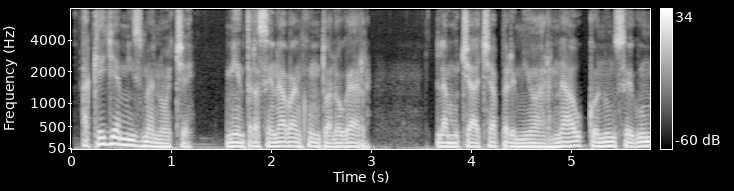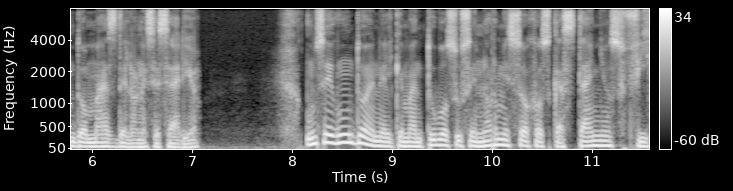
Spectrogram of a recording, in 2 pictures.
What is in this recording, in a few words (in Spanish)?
spanish mexican audiobooks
